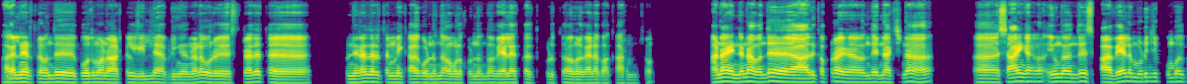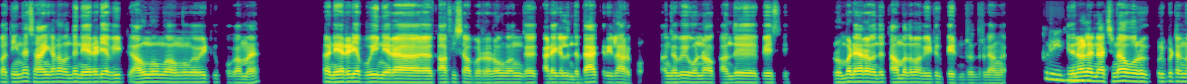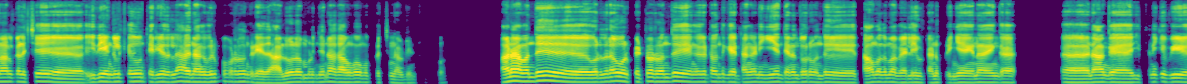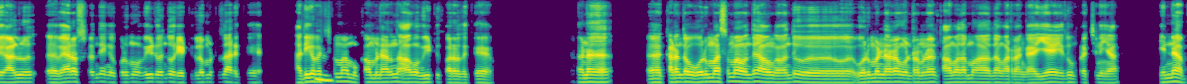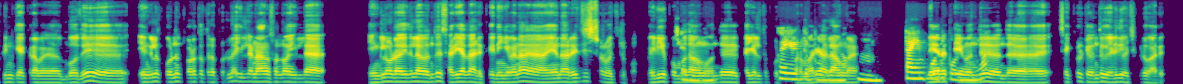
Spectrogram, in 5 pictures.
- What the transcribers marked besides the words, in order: other background noise; in English: "வேர்ஹவுஸ்லருந்து"; in English: "ரெஜிஸ்டர்"
- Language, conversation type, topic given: Tamil, podcast, அலுவலகத்தில் சண்டைகள் ஏற்பட்டால் அவற்றை நீங்கள் எப்படி தீர்ப்பீர்கள்?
